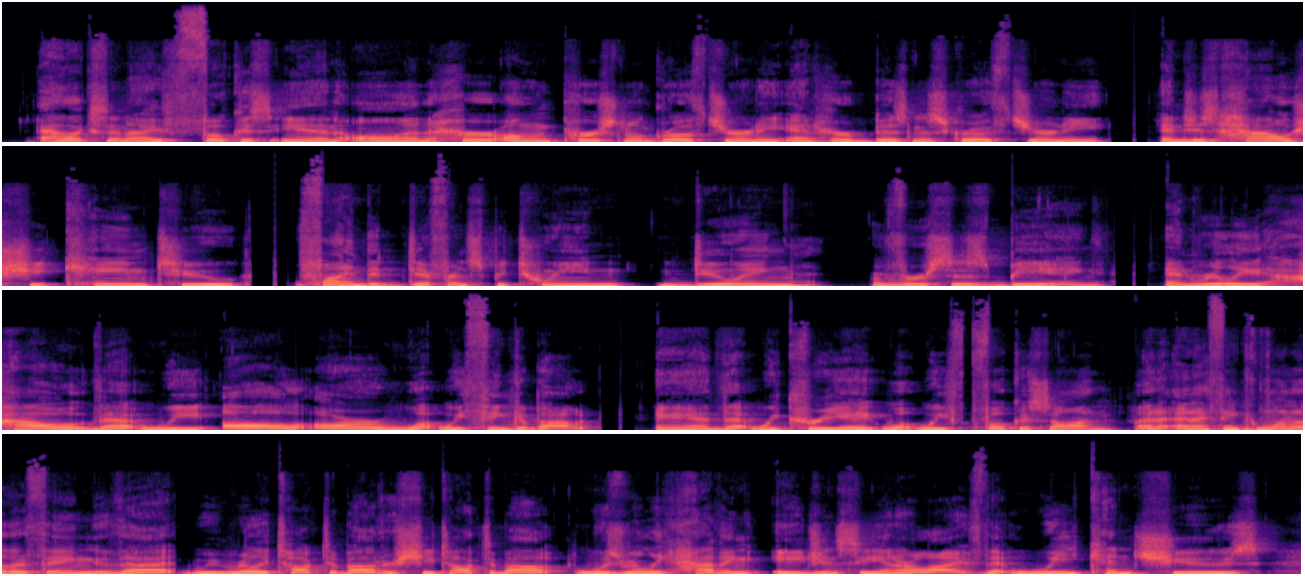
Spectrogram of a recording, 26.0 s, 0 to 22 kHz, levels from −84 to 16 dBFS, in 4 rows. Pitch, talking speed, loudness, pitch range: 145 Hz, 175 wpm, -14 LUFS, 135-165 Hz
